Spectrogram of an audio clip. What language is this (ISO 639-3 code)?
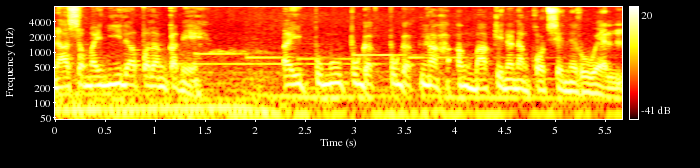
fil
